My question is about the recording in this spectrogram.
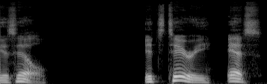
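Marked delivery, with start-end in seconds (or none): none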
